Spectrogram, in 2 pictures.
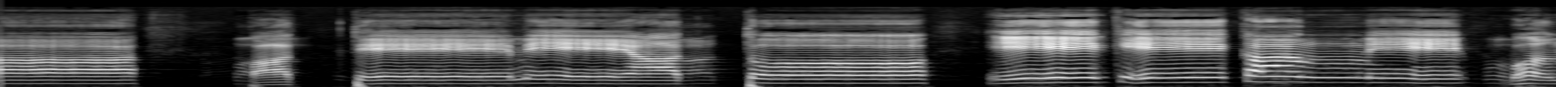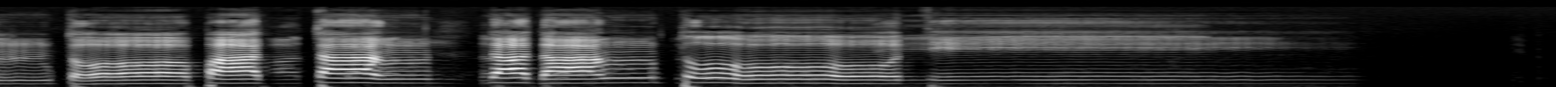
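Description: Monks chant together in deep voices through a microphone and loudspeaker, outdoors.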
